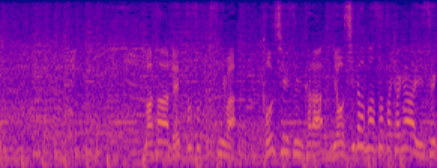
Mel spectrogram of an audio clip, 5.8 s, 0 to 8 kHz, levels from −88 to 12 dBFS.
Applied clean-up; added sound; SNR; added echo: none; none; none; none.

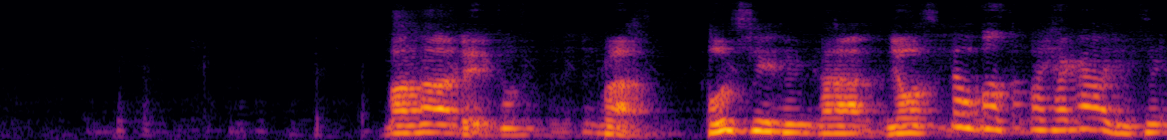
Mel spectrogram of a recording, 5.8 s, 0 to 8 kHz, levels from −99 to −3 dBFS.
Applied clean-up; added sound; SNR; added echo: neural mask model DeepFilterNet 3.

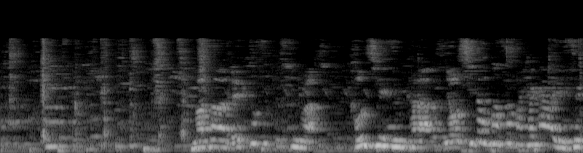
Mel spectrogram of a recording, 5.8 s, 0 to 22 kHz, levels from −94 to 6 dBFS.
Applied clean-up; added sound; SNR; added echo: classical method WPE with log-MMSE.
